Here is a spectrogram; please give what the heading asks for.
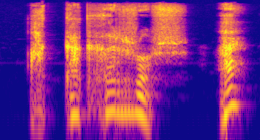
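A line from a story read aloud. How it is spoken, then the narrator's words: Whispering in ear. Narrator (Russian): зашептала ей на ухо Миэн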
